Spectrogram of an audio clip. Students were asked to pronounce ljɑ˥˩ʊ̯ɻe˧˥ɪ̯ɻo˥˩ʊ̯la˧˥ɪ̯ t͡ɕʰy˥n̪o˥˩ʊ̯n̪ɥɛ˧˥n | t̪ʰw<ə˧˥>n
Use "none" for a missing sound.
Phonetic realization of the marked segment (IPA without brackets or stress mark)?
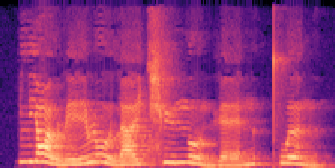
ə˥˩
